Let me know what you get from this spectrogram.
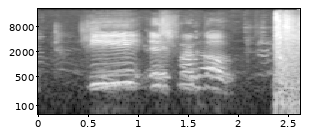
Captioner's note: exploding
